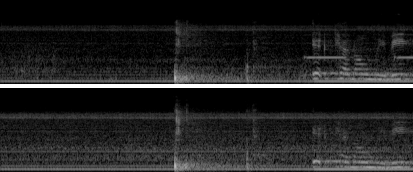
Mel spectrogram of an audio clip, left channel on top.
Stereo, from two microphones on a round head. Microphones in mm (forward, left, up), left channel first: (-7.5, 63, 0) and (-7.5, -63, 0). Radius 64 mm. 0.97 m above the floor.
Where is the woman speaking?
35° left (ahead or behind), 0.8 m.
